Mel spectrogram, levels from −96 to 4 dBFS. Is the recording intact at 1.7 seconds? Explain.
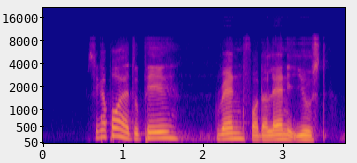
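No. At 1.7 seconds the clip is partway through an automatic gain rising that runs from 0.63 to 3.46 s. The gain control judged the input too quiet and kept turning it up, by about 11 dB over the whole span, so the speech and the background noise floor swell together. That shared, slow climb over nearly three seconds sets it apart from a speaker simply talking louder, where the background would stay level, or from an abrupt gain jump.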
